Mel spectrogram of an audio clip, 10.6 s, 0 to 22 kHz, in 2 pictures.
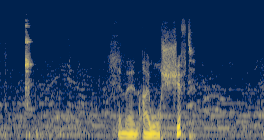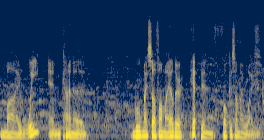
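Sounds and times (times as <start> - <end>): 
low murmur of voices: 0.0 - 10.5
glasses clinking in a toast: 0.5 - 0.8
speech: 2.3 - 4.0, 5.3 - 7.1, 7.9 - 10.5.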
